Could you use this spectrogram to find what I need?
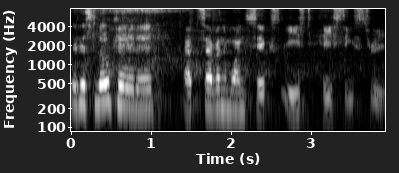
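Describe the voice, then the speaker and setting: A man with a Filipino accent. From Philippines. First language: Tagalog. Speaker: art video blogger. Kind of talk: gallery walkthrough vlog. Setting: outside and inside an art gallery.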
